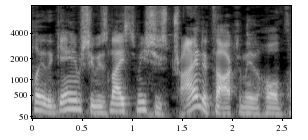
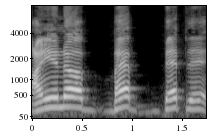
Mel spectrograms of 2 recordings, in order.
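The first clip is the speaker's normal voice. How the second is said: mimicked speech manner, pitched higher; 4 semitones higher than usual. Retelling what a deaf woman said while ordering: imitating a deaf woman's speech. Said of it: "this lady's sitting there talking to me like".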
